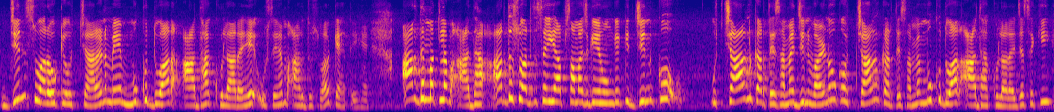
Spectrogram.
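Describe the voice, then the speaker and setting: A woman's voice: high-pitched, bright, forceful tone, slight background noise. A woman teacher giving an online exam-prep lesson, explaining step by step and asking students to try each sound aloud.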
